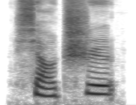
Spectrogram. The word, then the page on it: 小吃: xiǎo chī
